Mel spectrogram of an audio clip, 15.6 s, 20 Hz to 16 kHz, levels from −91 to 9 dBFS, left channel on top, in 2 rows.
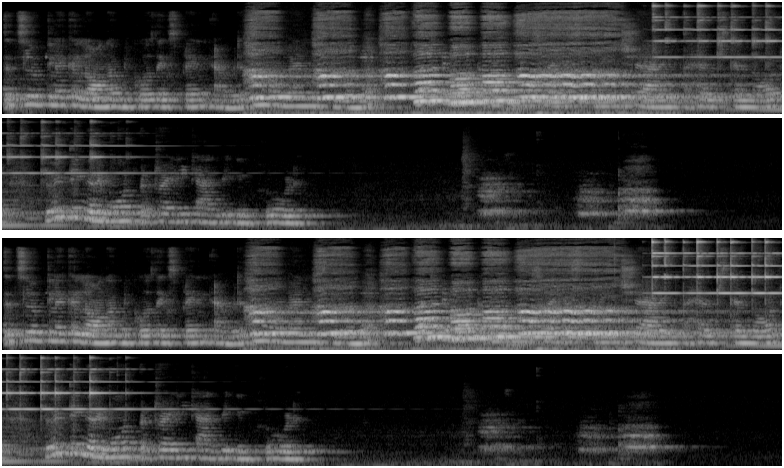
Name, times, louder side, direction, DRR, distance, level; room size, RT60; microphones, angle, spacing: voice 1, 0.0-10.9, right 1 dB, 15° right, 0.5 m, -34 dB
sound 1, 2.4-7.2, left 2 dB, 40° left, 0.9 m, -23 dB
Bell, 5.3-5.4 6.1-6.2 6.5-9.3, right 9 dB, 80° right, 0.5 m, -26 dB
voice 2, 12.6-12.9 13.6-14.4, left 2 dB, 85° left, 0.4 m, -45 dB
3.3 x 2.2 x 2.5 m
head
